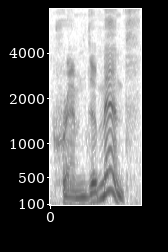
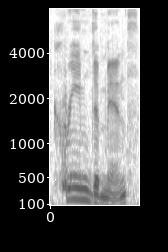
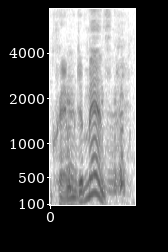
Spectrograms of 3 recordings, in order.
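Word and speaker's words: crème de menthe: are specifically made with creme de menthe creme de menthe creme de menthe i never know how to say it it's not creamed mint but it's basically this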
